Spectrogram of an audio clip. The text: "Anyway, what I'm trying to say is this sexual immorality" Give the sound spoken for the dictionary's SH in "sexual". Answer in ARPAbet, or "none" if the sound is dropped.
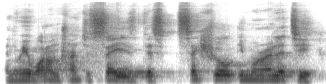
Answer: SH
